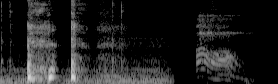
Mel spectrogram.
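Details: Girl coughing during a live game stream, with talk nearby mentioning colds: three short coughs followed by a brief voiced sigh in a quiet room.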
